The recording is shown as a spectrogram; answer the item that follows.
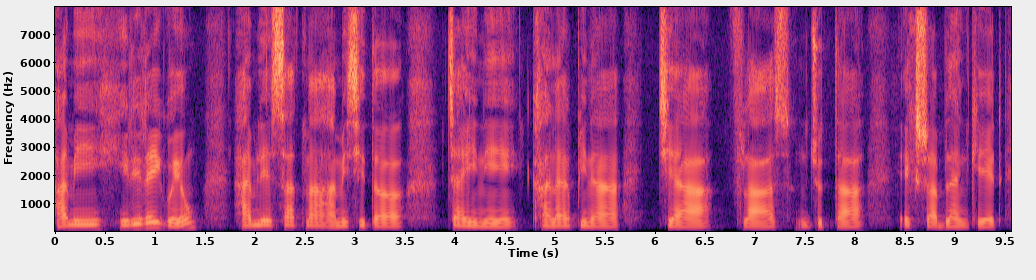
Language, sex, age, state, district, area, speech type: Nepali, male, 18-30, West Bengal, Darjeeling, rural, spontaneous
